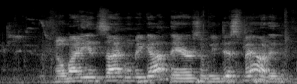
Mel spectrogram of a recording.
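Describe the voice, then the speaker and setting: An actor playing a weary, authoritative American frontier marshal, dry and steady, in 1950s radio western acting and narration. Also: male voice, a little high, a little fast. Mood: matter-of-fact. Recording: noisy, echoey old radio recording, distant.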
